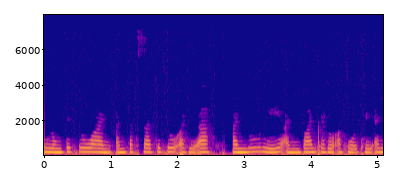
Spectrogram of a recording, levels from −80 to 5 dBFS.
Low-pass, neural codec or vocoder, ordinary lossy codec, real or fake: 7.2 kHz; none; none; real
